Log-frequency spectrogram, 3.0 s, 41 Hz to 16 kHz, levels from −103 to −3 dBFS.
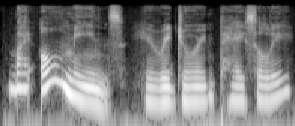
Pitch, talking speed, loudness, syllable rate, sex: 175 Hz, 120 wpm, -16 LUFS, 3.9 syllables/s, female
